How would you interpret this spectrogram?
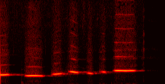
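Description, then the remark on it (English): A person tries to whistle the Steamboat Willie tune, a brief, jaunty run of short notes climbing in pitch before a final held note, with no talking. “I don't know how to do the Steamboat Willie whistle.”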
